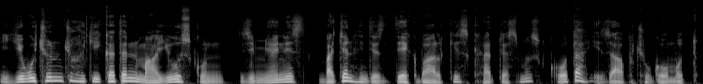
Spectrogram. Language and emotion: Kashmiri, sad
